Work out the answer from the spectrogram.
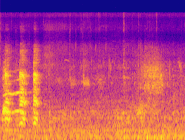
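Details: A male turkey, a breeding bird strutting in display and showing off, gives three quick, loud, rattling bursts, then falls quiet against a low background hum.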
